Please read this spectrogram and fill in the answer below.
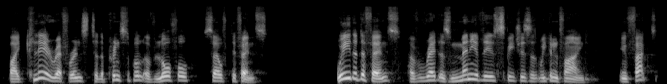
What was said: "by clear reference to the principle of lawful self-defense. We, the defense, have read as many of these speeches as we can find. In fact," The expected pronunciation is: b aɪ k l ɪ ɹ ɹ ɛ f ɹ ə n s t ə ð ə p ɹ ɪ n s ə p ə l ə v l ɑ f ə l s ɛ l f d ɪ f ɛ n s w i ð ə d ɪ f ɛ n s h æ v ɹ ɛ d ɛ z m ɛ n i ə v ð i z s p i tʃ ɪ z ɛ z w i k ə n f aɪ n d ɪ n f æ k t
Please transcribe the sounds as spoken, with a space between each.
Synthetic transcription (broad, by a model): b aɪ k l ɪ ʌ ɹ ɛ f ɹ ə n s t ə ð ə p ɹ ɪ n s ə p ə l ə v l ɑ f ə l s ɛ l f d ɪ f ɛ n s w i ð ə d ɪ f ɛ n s h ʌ v ɹ ɛ d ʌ z m ɛ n i ə v ð i z s p i tʃ ɪ z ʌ z w i k ə n f aɪ n d ɪ n f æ k t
